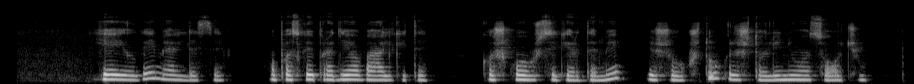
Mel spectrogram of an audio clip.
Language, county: Lithuanian, Vilnius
